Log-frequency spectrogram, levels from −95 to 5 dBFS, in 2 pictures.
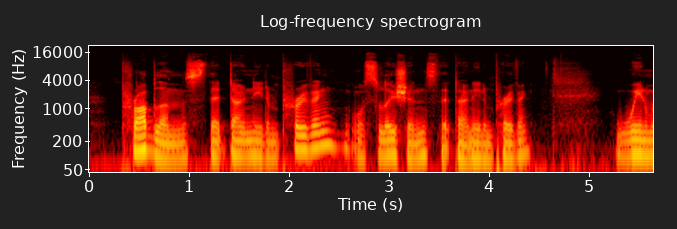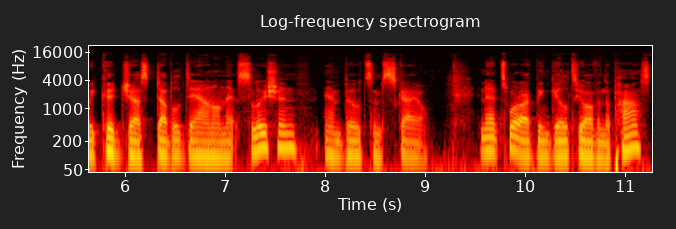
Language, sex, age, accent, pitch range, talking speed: English, male, 20-39, Australian, 95-120 Hz, 180 wpm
